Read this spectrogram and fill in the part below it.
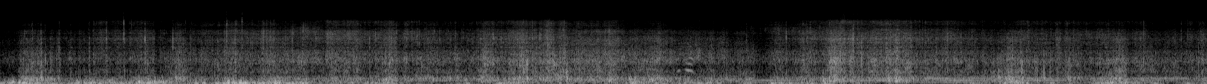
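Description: Footsteps crunch and rustle through dry grass.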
